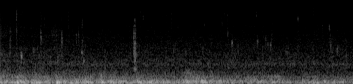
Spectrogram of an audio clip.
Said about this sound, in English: Thunder and rain after a beautiful time in sunny autumn Montreal. It is just miserable, rainy, stormy weather here.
